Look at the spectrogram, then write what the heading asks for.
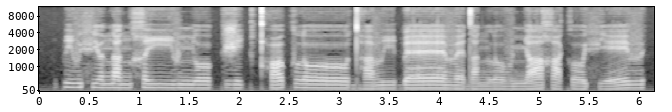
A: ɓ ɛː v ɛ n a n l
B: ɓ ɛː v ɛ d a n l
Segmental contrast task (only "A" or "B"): B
